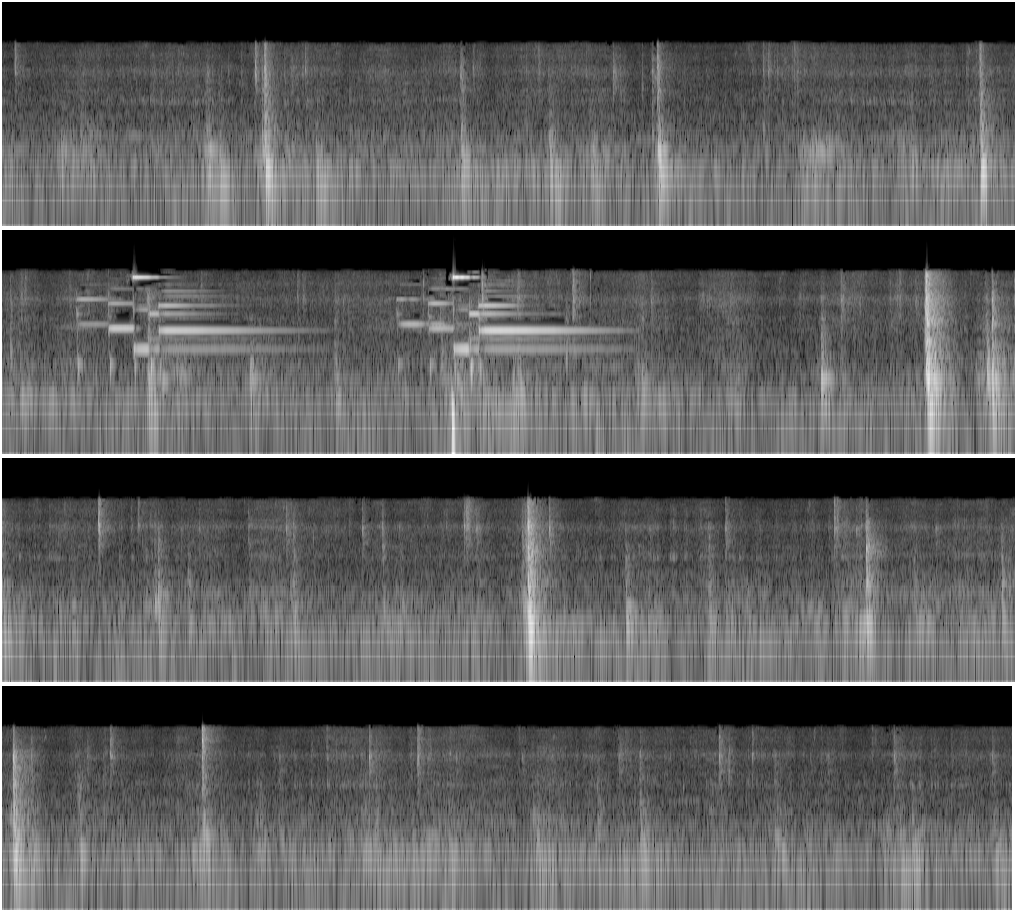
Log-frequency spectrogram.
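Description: Two short electronic chimes about two and a half seconds apart, each a quick run of notes falling from high to low, over scattered clicks and knocks while a sewer inspection camera's push cable is pulled back through the pipe.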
